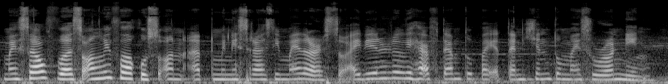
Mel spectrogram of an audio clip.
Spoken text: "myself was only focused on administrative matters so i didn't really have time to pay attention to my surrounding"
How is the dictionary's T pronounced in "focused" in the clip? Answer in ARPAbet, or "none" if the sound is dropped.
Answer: none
